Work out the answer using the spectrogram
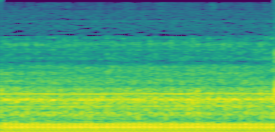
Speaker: If it doesn't start the first time, you press on again. Now it's idling low.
